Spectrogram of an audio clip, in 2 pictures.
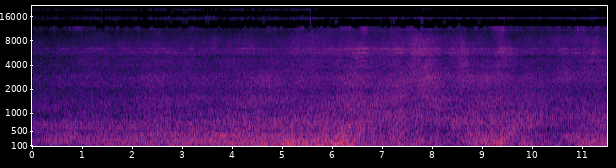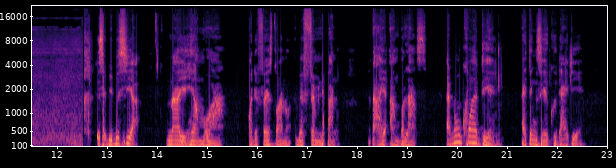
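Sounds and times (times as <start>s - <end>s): aeroplane engines running: 0.0s - 13.4s.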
